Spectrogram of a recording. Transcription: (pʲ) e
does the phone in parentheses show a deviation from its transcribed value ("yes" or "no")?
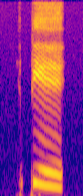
no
